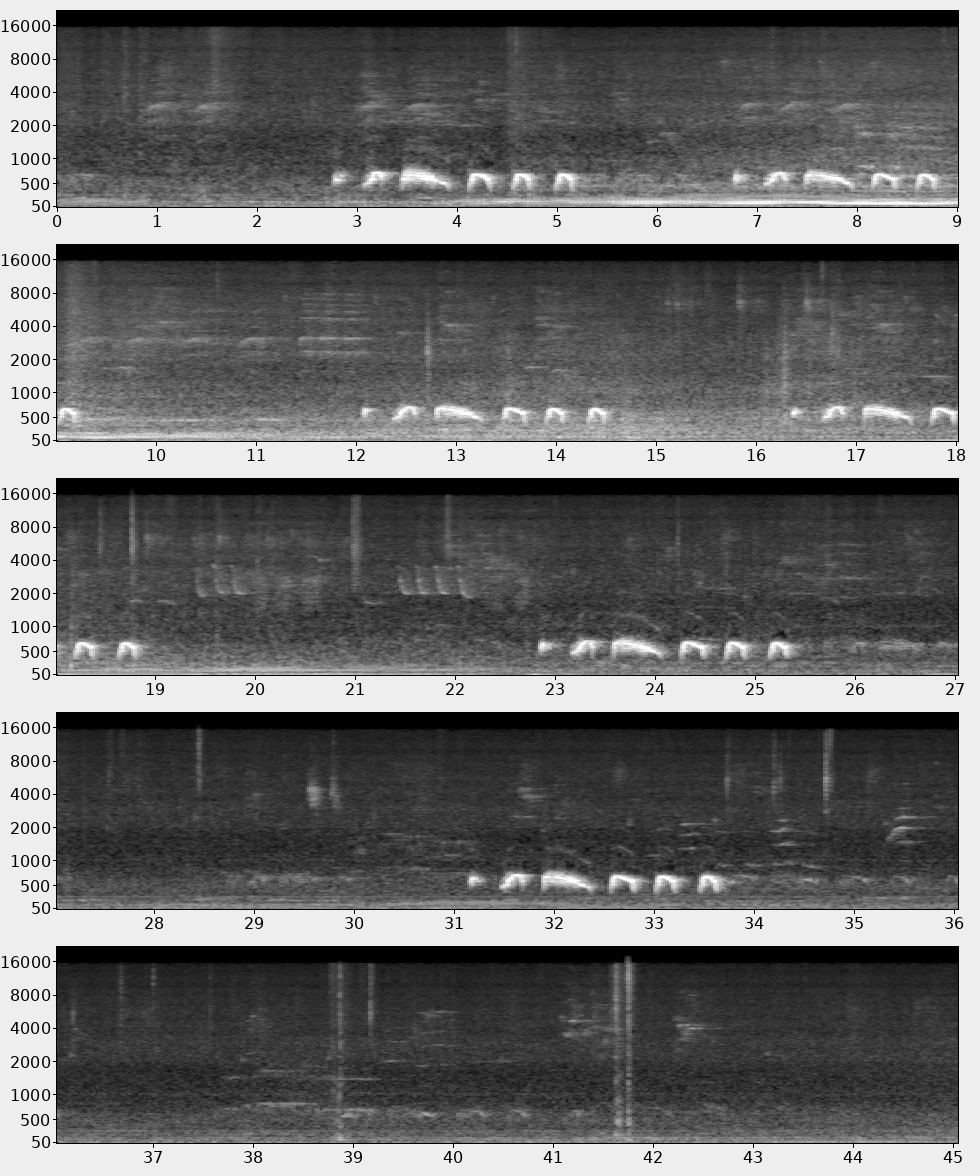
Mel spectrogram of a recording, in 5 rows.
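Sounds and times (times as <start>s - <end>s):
small birds chirping: 0.0s - 30.4s, 31.2s - 38.2s, 38.9s - 45.0s
dove cooing: 2.7s - 15.1s, 16.2s - 19.1s, 22.7s - 27.2s, 28.8s - 33.9s.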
